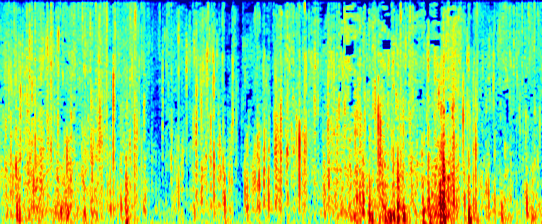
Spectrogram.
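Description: An orange-slice-shaped foam sponge wrapped in plastic food wrap is squeezed with fingertips and long nails. It makes a steady stream of dense, bright crinkling and crunching with small crackly bursts. A slightly louder squeeze comes near the end.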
